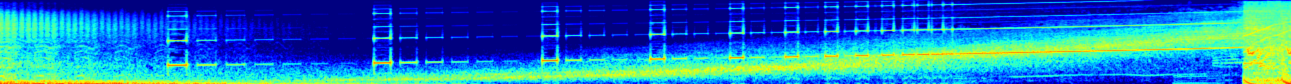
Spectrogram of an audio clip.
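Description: Electronic music build-up: a synth tone rising slowly and steadily in pitch, joined by short stabs that come closer and closer together. A deep bass rumble fades out in the first two seconds.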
